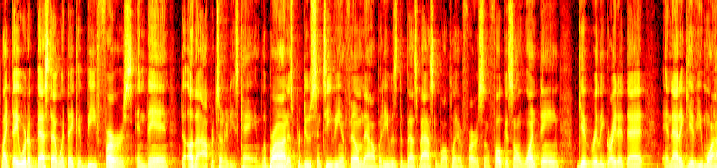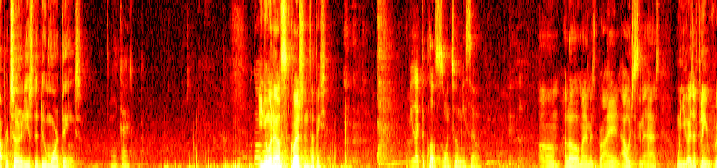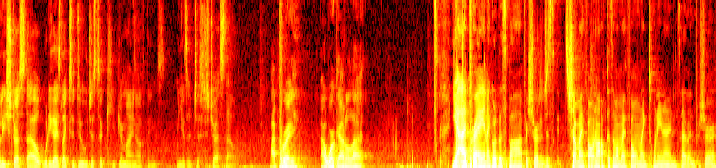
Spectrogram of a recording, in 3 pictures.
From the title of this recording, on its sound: Live Panel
